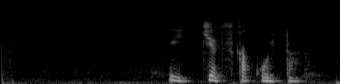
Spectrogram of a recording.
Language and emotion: Russian, angry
